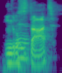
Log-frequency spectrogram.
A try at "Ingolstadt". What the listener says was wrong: T at the end. No P.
